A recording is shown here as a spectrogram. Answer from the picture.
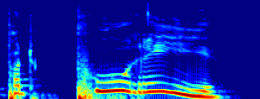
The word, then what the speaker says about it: Potpourri: Es heißt Potpourri. Ein Potpourri. – Wie schreibe ich das? – Genau, so, ich habe jetzt auch selber nochmal nachgeguckt, war auf der richtigen Fährte, da schreibt man P-O-T-P-O-U-R-R-I. Potpourri.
